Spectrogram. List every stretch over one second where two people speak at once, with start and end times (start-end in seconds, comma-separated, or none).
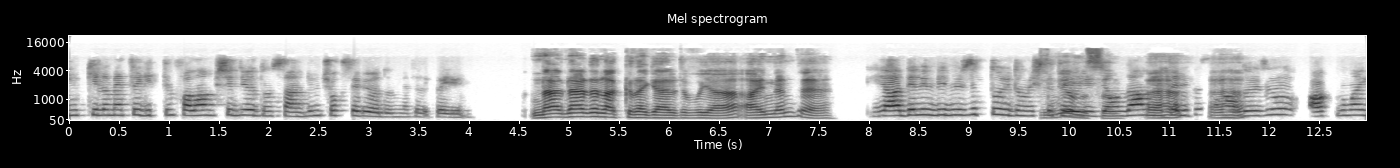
9.7-11.8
